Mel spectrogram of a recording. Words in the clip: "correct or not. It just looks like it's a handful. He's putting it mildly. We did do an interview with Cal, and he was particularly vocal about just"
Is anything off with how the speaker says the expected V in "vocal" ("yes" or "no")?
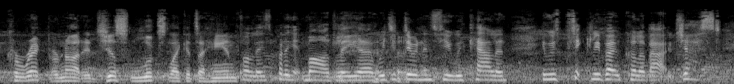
no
